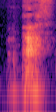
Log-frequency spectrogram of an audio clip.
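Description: It is said in a northern English accent. "we say a path"

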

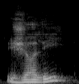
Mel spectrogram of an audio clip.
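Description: It is said with a French-style accent.

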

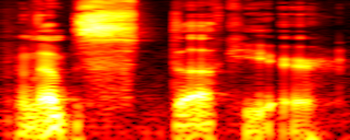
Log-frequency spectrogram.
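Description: It is said in a low, growling voice.

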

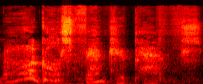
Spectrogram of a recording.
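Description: It is said in an old man's voice.

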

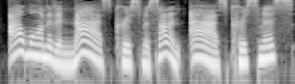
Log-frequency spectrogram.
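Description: It is said in the actress's accent.

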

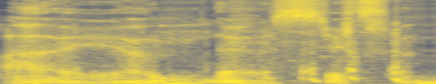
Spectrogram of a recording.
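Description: It is said in a grotesque low-pitched voice. "underneath it going"

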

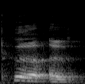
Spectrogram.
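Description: The final p sound is dropped and rolled off. "I'm not really doing the final P on it. I'm just letting it roll off"

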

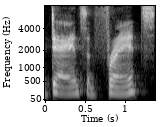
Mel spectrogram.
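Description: Said in an Eastern Australian accent. "in the East we tend to say"

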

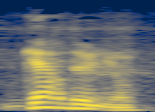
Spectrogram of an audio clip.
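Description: The pitch falls at the end. "la seconde descendante"

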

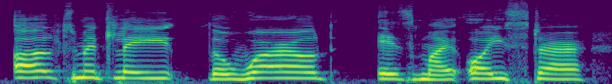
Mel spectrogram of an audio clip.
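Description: It is said with a low pitch.

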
